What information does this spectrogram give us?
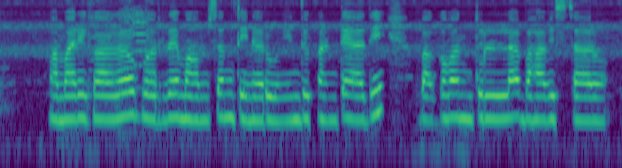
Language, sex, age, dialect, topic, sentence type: Telugu, male, 18-24, Telangana, agriculture, statement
